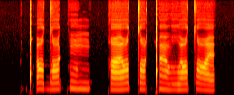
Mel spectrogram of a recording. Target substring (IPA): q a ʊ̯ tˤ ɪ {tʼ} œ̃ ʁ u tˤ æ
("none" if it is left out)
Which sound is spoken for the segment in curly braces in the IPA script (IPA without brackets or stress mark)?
ǃ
